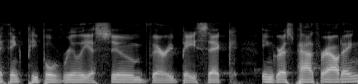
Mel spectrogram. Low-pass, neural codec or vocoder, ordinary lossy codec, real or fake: 7.2 kHz; none; MP3, 64 kbps; real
